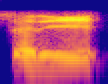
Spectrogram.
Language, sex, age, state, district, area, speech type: Tamil, male, 60+, Tamil Nadu, Ariyalur, rural, conversation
